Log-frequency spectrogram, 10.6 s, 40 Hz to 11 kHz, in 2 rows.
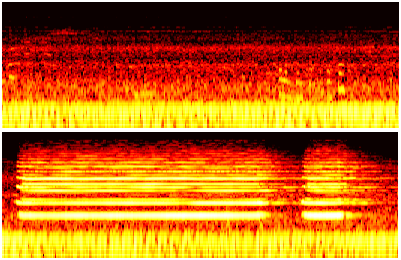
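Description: Horn of a WDP4D diesel locomotive sounding a chord of several notes: one long blast of about three seconds starting a little past the middle, then a short blast near the end, over a steady low rumble.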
